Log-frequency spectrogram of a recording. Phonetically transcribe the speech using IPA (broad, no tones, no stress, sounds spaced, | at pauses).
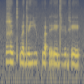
ʁ i kʷʼ ɑ d ø j i kʷ ɑ ʔ r e dʱ ø ɡ ʔ e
